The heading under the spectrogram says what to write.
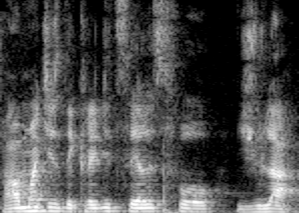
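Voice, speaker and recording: A man's voice: mid-range voice, level tone. Man tutoring, prompting with repeated "right?". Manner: repetitive, prompting with "right?" and "quickly"; grows louder and more emphatic when explaining. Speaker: accounting tutor. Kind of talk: online revision lecture.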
